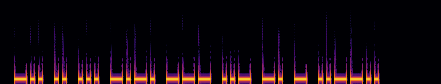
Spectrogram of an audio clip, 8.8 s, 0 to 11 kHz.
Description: Morse code, heard as a keyed tone, about 15 wpm, 700 Hz. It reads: DISCOUNT?
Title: Sentences from Top 1200 Words 15wpm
